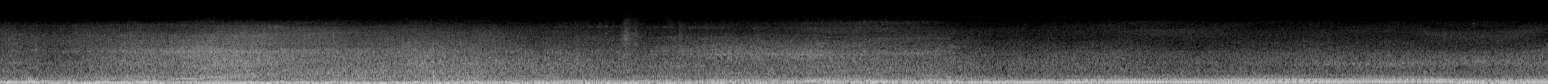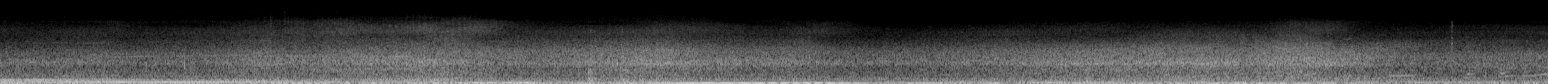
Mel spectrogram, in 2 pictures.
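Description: Road traffic: cars passing close by on the street, with a heavier engine rumble from a passing vehicle near the middle and again a little later.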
